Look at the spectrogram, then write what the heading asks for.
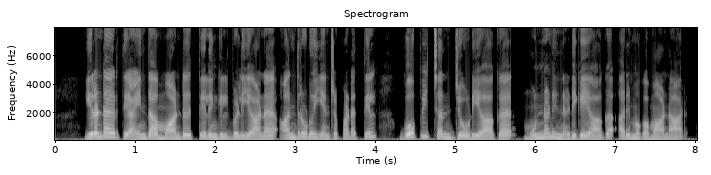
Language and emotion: Tamil, neutral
